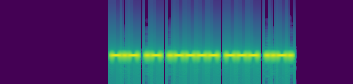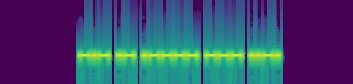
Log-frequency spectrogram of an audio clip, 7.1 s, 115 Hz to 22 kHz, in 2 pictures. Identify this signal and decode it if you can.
Morse code, heard as a keyed tone, about 32 wpm, 700 Hz. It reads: KA1OF KA1OF
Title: Speed Racing - USA 2x2 Call Signs 28wpm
